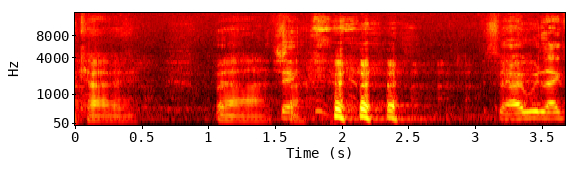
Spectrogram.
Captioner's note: laughs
